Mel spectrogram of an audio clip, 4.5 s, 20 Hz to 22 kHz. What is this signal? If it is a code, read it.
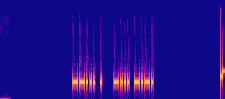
Morse code, heard as a keyed tone, about 36 wpm, 690 Hz. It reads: 7E BC
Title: Field Day Exchanges Encore - 35wpm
